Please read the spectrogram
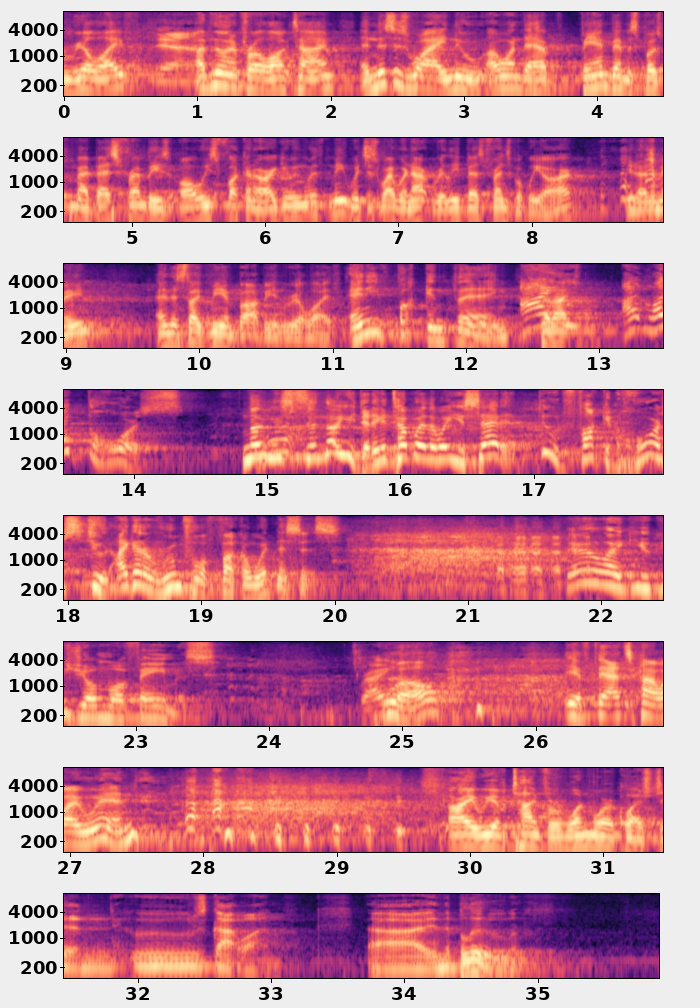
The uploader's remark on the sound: FX Comedy Night panels from ATX Television Festival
